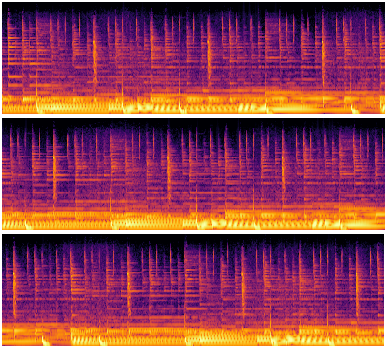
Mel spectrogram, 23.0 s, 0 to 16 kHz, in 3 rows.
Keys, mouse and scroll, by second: 2.4 ctrl+v, 3.1 click, 5.8 click, 6.1-9.1 middle drag, 12.5 click, 13.2-14.3 middle drag, 14.3 click, 16.8-19.9 middle drag, 19.9 click.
